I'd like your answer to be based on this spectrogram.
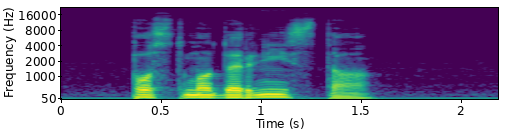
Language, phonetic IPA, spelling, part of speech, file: Polish, [ˌpɔstmɔdɛrʲˈɲista], postmodernista, noun, Pl-postmodernista.ogg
